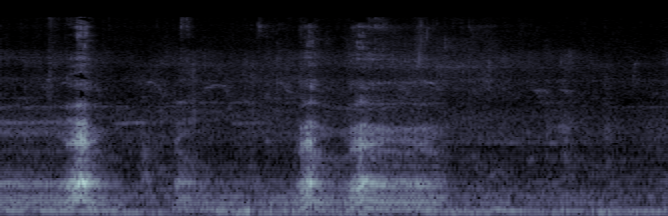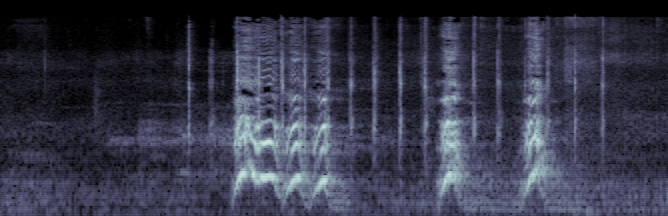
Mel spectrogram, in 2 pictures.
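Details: Dog nursing its puppies; a few soft, muffled yelps early on, then a quiet gap, then a quick flurry of sharp, high, ringing barks and yips packed close together near the end.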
